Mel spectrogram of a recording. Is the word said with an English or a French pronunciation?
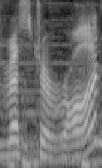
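English. It is pronounced the English way. "in English"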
